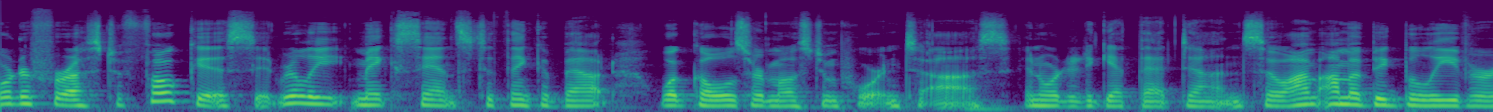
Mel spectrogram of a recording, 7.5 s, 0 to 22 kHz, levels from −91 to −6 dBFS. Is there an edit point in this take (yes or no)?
yes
